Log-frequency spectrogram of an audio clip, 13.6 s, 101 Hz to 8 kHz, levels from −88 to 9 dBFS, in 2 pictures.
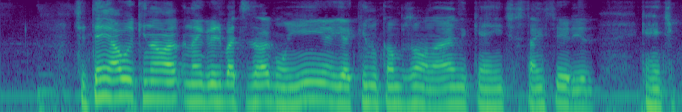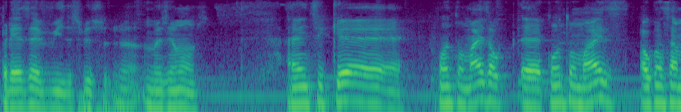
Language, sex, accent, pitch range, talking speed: Portuguese, male, Brazilian, 110-155 Hz, 150 wpm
